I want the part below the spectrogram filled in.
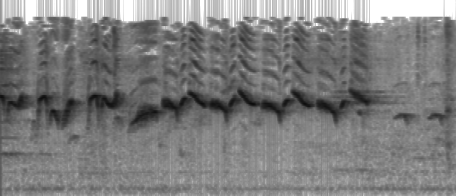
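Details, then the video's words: Garrulax canorus, the Chinese hwamei, in autumn song: a fast, continuous warble of bright whistled notes, wavering up and down, ending with two soft separate whistles. "" Autumn Love Song " Bird Garrulax canorus Singing- Birdsong"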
